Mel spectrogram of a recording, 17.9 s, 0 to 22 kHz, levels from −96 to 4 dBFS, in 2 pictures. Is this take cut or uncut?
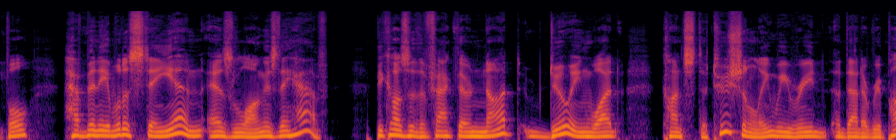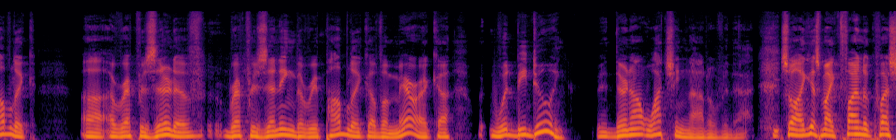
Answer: uncut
